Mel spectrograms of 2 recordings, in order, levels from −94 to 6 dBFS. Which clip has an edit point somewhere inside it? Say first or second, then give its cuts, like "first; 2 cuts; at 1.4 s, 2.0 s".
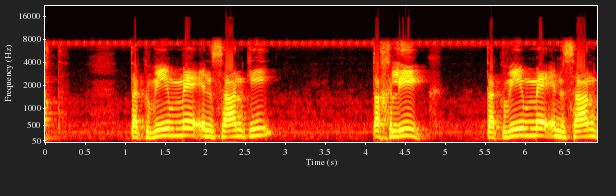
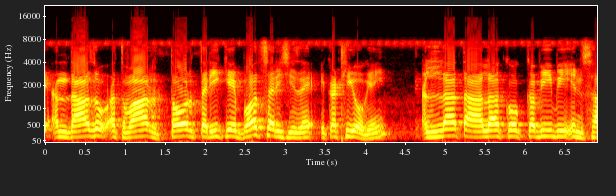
second; 1 cut; at 4.6 s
